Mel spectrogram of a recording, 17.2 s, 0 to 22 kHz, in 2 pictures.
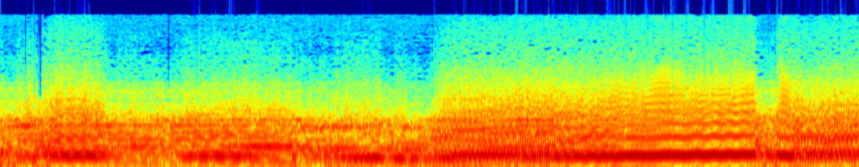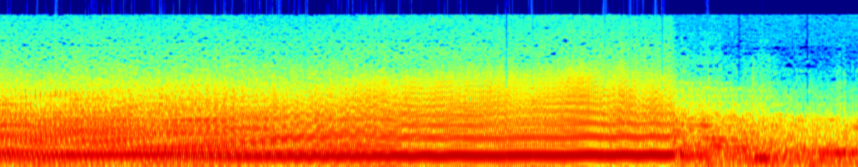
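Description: Lancia Fulvia's narrow-angle V4 engine heard onboard under hard acceleration. After a few seconds of varying revs through bends, the pitch climbs steadily, breaks and drops once at a gear change about eight seconds in, then climbs again. It falls away when the throttle is lifted near the end.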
